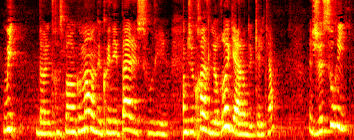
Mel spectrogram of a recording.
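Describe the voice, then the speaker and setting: Chatty high-voiced young woman vlogger. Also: animated, brisk, slight background noise. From France. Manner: chatty, playful, acts out little dialogues. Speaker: YouTube vlogger. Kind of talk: casual comic monologue to camera.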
